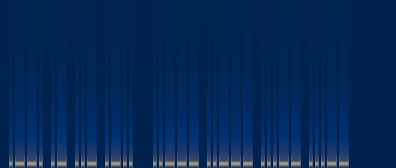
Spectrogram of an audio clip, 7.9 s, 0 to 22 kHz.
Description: Morse code, heard as a keyed tone, about 19 wpm, 700 Hz. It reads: PAUL 2233
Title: CWT Exchange 20wpm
